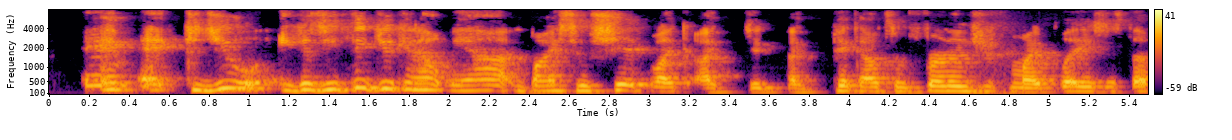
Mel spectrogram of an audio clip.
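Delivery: pretty high-pitched voice. Retelling how his friend asked for help furnishing his place, imitating a high-pitched voice. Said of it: "he's got a pretty high voice".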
